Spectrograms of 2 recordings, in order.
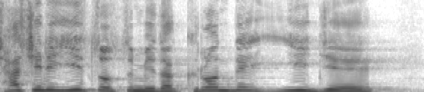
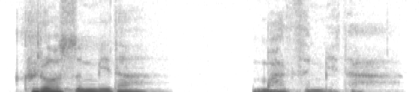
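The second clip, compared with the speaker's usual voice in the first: humble quiet answer; 5 semitones lower, 7 dB quieter than usual. Acted.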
